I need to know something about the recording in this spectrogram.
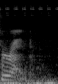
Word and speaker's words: read: before lunch here red this one is pronounced as red would you please read it one more time for red red red very good because it happened in the past already so before launch he read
